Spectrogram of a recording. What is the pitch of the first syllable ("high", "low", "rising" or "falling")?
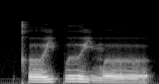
rising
